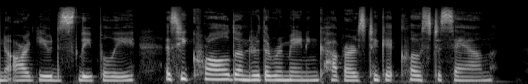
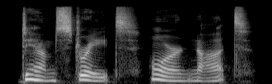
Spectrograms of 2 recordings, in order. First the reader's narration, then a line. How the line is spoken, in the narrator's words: Dean said with a chuckle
